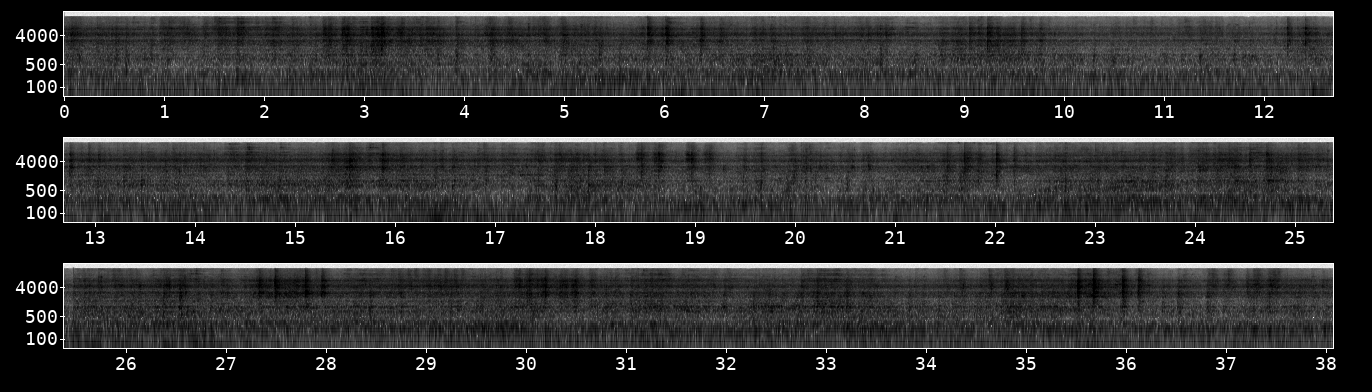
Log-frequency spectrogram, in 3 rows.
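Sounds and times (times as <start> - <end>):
train rumble: 0.0 - 38.0
wheels clacking over rail joints: 0.0 - 38.0.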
